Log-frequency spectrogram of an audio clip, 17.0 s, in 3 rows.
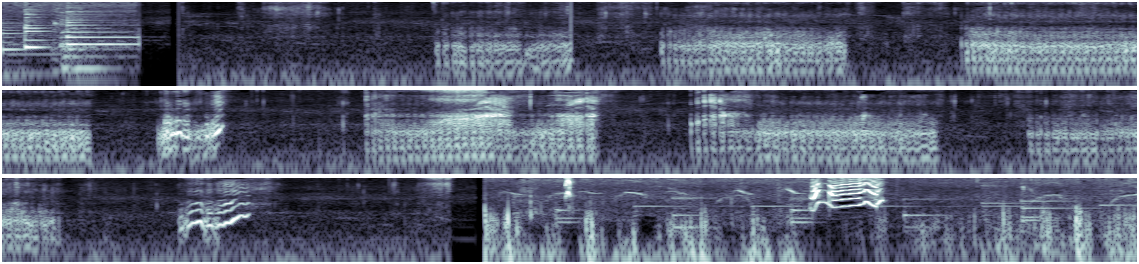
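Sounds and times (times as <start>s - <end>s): puppy growling: 1.3s - 12.7s
puppy high whine: 15.2s - 15.8s.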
